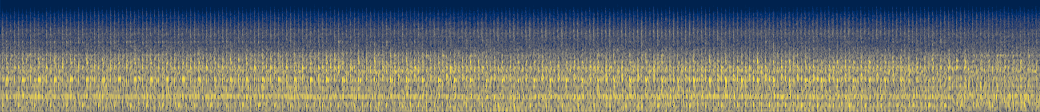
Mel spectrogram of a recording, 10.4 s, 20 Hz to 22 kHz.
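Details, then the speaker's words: Land Rover Defender 110 300TDI diesel at idle after replacing the turbo boost line and wastegate valve hoses: steady even clatter, about three beats a second, with a faint high whistle; owner thinks the turbo is now audible where it wasn't before; normal healthy idle. "It definitely sounds a little different. I think I can hear the turbo, the turbine, which I didn't hear the turbine before."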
